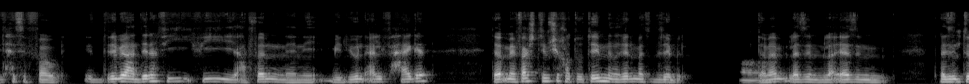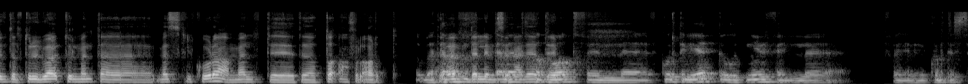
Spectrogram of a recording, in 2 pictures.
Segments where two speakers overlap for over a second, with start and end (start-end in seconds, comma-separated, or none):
14.0-15.4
